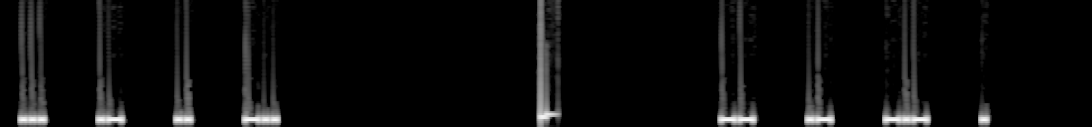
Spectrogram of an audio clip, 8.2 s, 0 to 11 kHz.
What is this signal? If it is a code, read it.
Morse code, heard as a keyed tone, about 36 wpm, spaced as for 16 wpm, 700 Hz. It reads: SAID MAKE
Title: 4x Character Spacing - Top 100 Words - 35wpm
